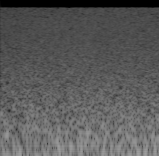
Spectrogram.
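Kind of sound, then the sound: signal or alarm, pink noise test signal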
